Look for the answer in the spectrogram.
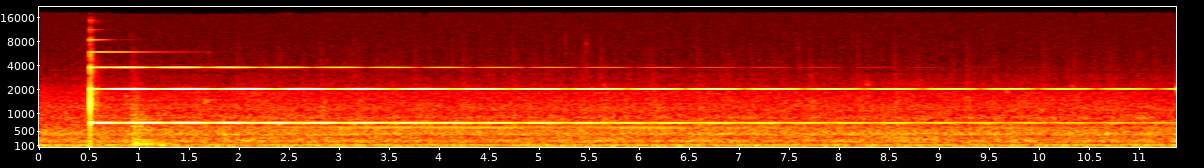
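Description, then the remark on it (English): A single meditation bell is struck once to close a meditation. Its clear ringing tone shimmers with a slow pulsing beat as it gradually fades over several seconds, heard alone without any talking. “And then join me in closing our meditation by breathing in three deep breaths to the sound of the bell.”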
